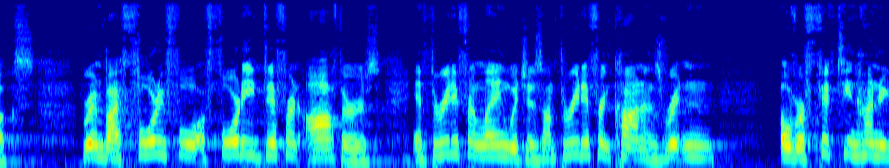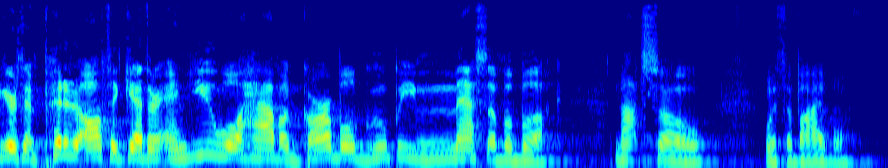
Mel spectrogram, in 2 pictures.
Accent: California, United States; I grew up in the Bay Area my whole life, never been to Big Sur.

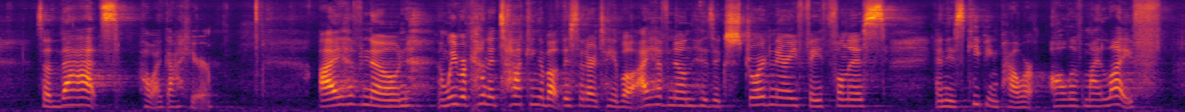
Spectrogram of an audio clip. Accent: Minnesota, United States; I'm from the Midwest. I'm from a not-so-ordinary place that I still call home or my second home or whatever. I have two homes. It's Minnesota, which is known for nice people, but extreme weather.

